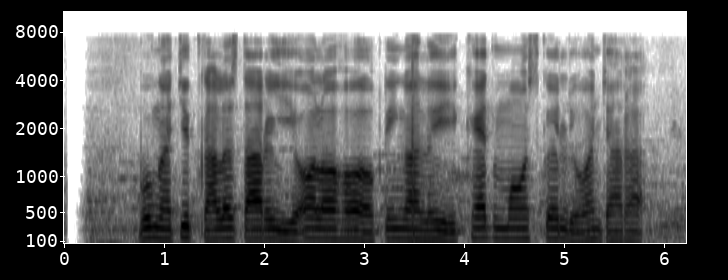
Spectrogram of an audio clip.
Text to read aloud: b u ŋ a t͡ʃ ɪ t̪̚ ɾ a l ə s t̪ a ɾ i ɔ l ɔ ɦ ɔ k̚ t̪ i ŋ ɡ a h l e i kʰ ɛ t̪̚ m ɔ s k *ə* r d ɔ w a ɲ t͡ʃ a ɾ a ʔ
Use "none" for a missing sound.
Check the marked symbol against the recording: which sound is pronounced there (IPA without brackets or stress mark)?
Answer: ə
